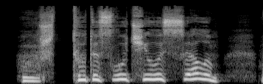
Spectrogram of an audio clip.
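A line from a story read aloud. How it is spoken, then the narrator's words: Breathless exhale. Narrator (Russian): выдохнул Бив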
